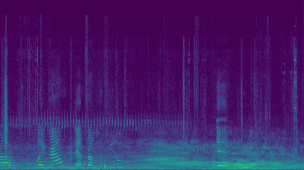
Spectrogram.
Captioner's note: airplane buzzing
